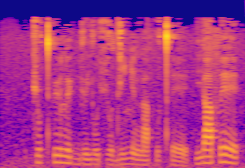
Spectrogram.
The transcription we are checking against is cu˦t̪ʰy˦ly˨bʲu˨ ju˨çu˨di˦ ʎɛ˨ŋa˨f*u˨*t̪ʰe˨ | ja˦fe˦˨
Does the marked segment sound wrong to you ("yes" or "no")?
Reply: no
